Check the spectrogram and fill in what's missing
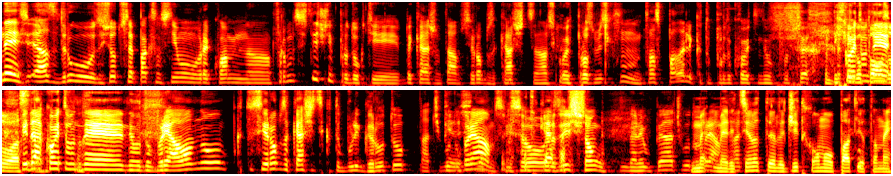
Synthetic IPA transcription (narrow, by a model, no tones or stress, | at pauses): nɛazɐd̪ɾuɡʊzɐʃt̪ɔt̪ʊ̥sɛpaksɤmsniməlˠɾɛklˠaminɐfɐɾmɐt̪ɛ̥ft̪it͡ʃnipɾod̪ukt̪id̪ɐkaʒəmt̪amsiɾɔbzɐkaʃi̥t̪sənat͡ʃi̥kɔjt̪opɾɔst̪omiskəxt̪ovaspad̪əlikɐ̥t̪ɔpɾoduk̚t̪kɔjt̪onɛopot̪bikɔjɡ̪onɔlˠzvɐlˠasd̪akɔjt̪ʊnɛnɛʊd̪obɾʲjavɐmnokɐ̥t̪ɔsiɾɔbzɐkaʃit̪sə̥kɐt̪ɔboliɡɤɾvot̪onat͡ʃiɡoːd̪bɾjavɐmsmisəlˠɾɐzviʃə̥ʃsomɡonɐliɡopinat͡ʃiɡoːd̪avmɛd̪it̪asinət̪əɛlɛd͡ʒit̪xomɛʊpat̪iət̪ənɛ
